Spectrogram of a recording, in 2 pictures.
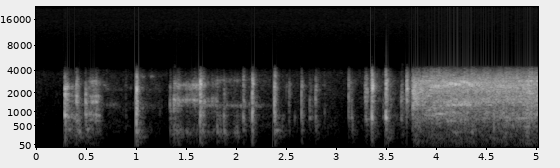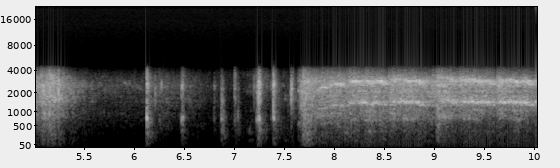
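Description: Several seconds of steady cranking, broken by clicks, repeated twice; the engine spins but never fires or catches.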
